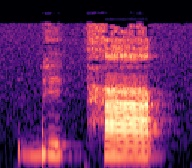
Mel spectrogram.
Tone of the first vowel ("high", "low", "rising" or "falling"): low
